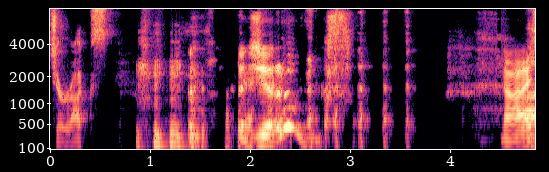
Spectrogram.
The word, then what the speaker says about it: Giroux: Pretty sure it's pronounced Giroux.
